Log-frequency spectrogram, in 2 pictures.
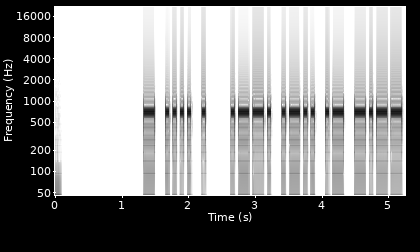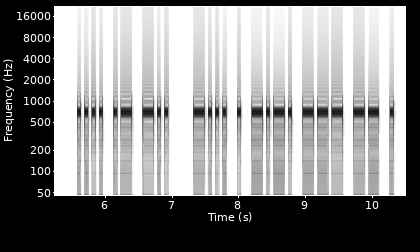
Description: Morse code, heard as a keyed tone, about 22 wpm, 700 Hz. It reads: THE PLAY HAD BECOME
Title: Sentences from Top 1000 Words - Review Part 4 - 22wpm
